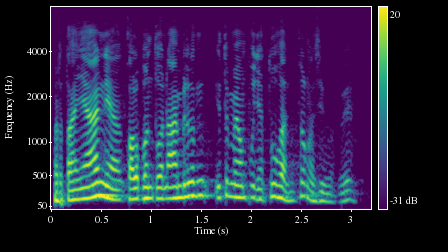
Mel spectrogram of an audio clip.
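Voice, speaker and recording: A man preaching a sermon in a church, with a fairly high voice. His delivery is chatty and informal, and he keeps putting questions to the congregation. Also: racing. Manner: conversational, often asks the congregation questions. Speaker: pastor.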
